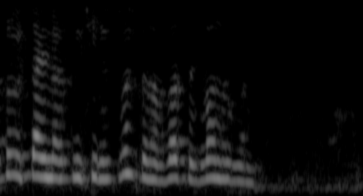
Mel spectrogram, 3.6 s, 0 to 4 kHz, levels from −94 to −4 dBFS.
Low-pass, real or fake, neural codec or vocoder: 3.6 kHz; fake; codec, 16 kHz, 2 kbps, FreqCodec, larger model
